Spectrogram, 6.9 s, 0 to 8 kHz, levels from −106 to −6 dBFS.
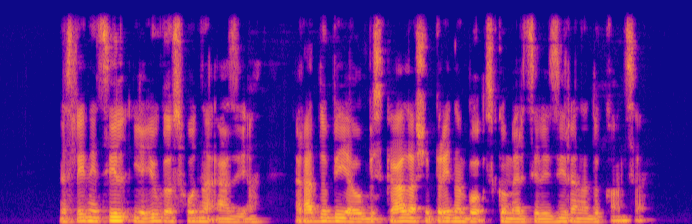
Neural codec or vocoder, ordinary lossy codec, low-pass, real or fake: none; none; 7.2 kHz; real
